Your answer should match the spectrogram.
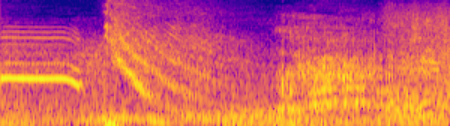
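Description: Dramatic TV-drama soundtrack: a held musical note breaks off about half a second in, giving way to a sound effect sweeping down in pitch, then a rush of noise builds near the end.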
